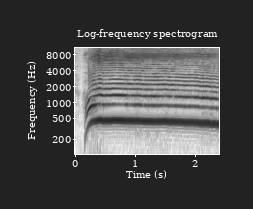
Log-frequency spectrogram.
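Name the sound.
wolf howl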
